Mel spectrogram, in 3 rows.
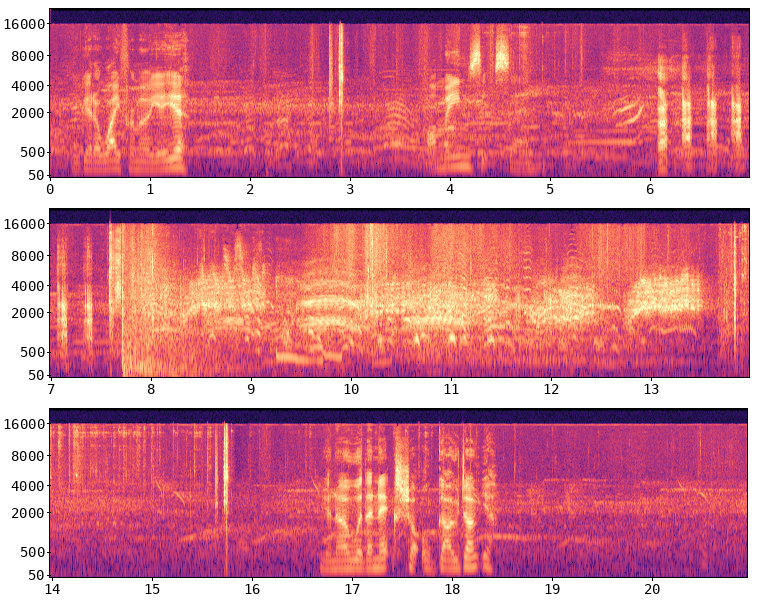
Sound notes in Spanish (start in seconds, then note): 5.6 risas; 7.6 cañonazo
